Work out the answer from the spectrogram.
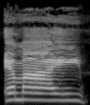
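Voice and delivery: playful offended retort; sassy. Retold or imitated. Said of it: "And I'm like".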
